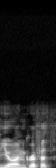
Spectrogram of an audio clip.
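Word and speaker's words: Ioan Gruffudd: But if you look for Horatio Hornblower with Yan Griffith, that's spelled funny.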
